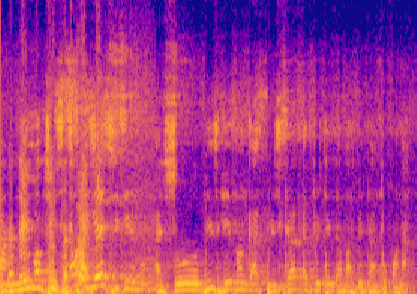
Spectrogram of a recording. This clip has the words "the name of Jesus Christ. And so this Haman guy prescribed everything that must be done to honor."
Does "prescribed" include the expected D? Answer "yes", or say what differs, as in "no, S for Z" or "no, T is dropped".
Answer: no, D is dropped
